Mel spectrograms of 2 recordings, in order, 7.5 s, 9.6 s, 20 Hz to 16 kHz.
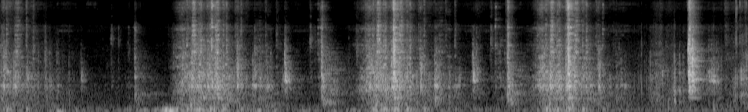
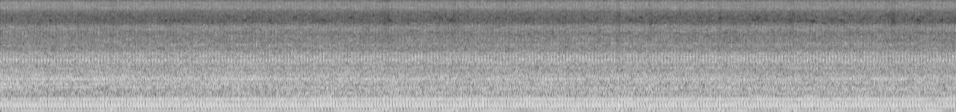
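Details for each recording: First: Stanley 8000 W generator bought used and left sitting four years, pull start with choke: repeated rasping recoil pulls about every one to two seconds and it never fires, cranking but no start; owner suspects a stuck float and will retry ether. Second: Used Stanley 8000 W all-weather generator, sat four years, running after a starting-fluid start, choke off; loud, constant drone with unchanging pitch, no surging, hunting or knocking, normal running.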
